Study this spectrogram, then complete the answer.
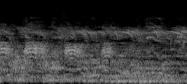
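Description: Rapid, overlapping quacking from a group of ducklings at a bird shop, steady and fairly close, with no talking.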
